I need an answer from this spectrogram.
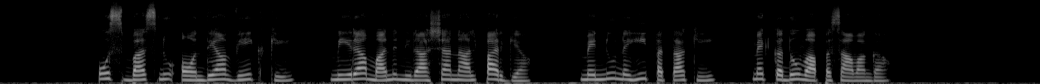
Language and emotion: Punjabi, sad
